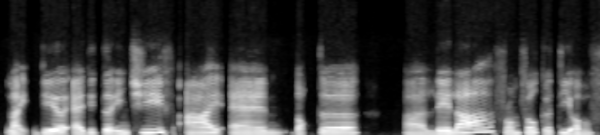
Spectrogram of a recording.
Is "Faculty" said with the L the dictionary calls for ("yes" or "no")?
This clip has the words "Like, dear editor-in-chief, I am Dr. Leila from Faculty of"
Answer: no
